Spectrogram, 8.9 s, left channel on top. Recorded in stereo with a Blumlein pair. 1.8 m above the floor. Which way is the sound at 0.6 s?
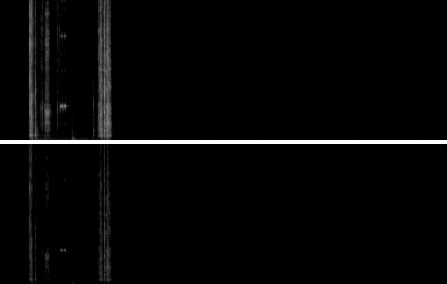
40° left.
